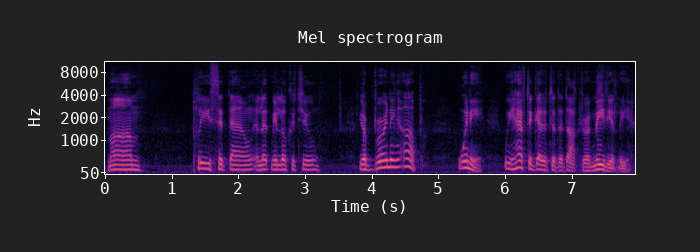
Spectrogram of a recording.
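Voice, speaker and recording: Man acting earnest, very animated scientist. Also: medium pitch, moderate pace, no echo, close to an everyday voice. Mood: worried, urgent. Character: earnest, devoted male scientist and caring son. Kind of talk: Golden Age radio drama acting.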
